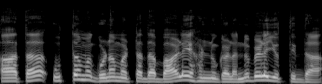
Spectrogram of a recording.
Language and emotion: Kannada, neutral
